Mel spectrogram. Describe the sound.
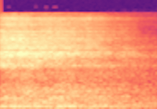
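A single long, airy breath exhaled during a meditation, a soft hiss that starts strong and slowly fades away.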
